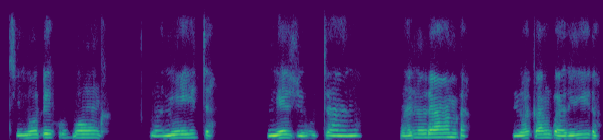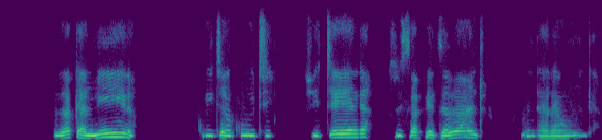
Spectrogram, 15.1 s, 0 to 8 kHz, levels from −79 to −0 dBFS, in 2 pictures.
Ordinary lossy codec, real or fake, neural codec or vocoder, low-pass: Opus, 32 kbps; fake; codec, 16 kHz, 2 kbps, FreqCodec, smaller model; 7.2 kHz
